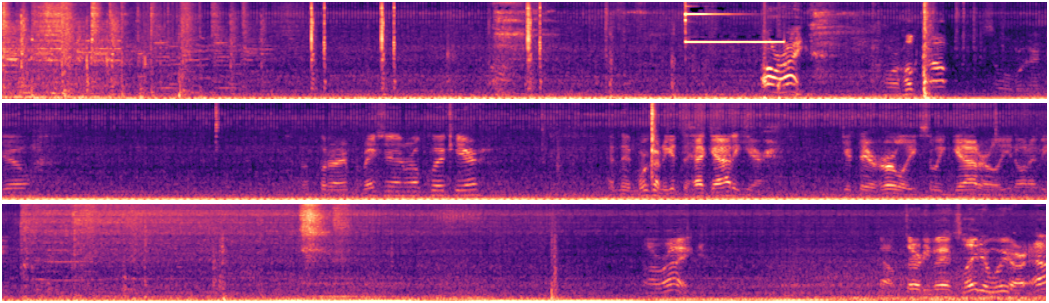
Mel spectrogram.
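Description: Semi-truck diesel engine running with a steady low drone, heard from inside the cab, with a short high beep about seven seconds in.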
